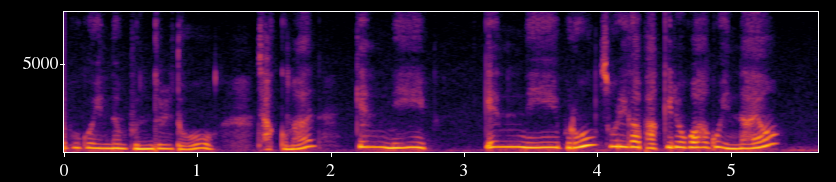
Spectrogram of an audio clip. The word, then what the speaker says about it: 깻잎: 소리로 발음하게 되는 것이랍니다 그래서 니이 자꾸자꾸 말하다 보면 좀 더 발음하기 쉬운 깻잎으로 말하게 되는 거죠 드디어 결론까지 왔네요 겟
